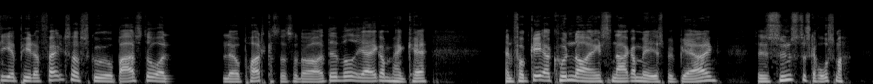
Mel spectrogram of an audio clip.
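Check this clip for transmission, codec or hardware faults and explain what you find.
Four network-timing faults are audible in this speech, all typical of a call's packet delivery.

Call audio freeze, 1.65 to 2.25 s, after "jo bare stå og": the last sound trails into about 0.44 s of silence, likely from packets held up until the jitter buffer ran dry. Speech then resumes intact, unlike a skip.

Skip ahead, 2.69 to 2.72 s, after "bare stå og lave": roughly 150 ms of speech is dropped and the two sides are joined almost directly, so material is lost rather than delayed.

Jitter buffer slow-down, 2.83 to 3.97 s: repeated pitch periods add 144 ms, so speech runs at 88% speed with the same pitch. It sounds drawn out rather than lowered.

Jitter buffer speed-up, 8.04 to 8.62 s, after "jeg synes": roughly 400 ms of short pitch-period pieces is removed, so speech runs at 163% speed. It sounds hurried but unbroken, unlike a skip.

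The top end rolls off near 12 kHz, which fits the Opus call path the audio passed through.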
